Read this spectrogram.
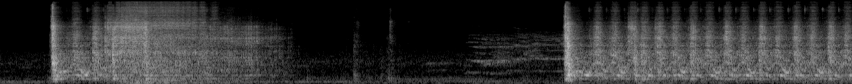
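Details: Carburetted engine first start after sitting 6 months, carburetor burst used: long crank burst fades without catching, then after a pause it fires and settles into a quick even beat about three per second; hard starting.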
